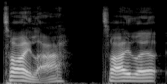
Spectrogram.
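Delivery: loud, slowed New Zealand accent imitation; Benny. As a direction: test out a friend's Kiwi pronunciation, loudly. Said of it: "trying to think of how fucking Benny says my name".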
